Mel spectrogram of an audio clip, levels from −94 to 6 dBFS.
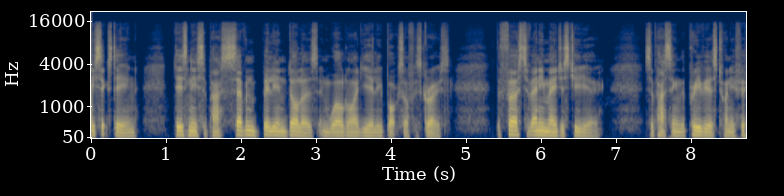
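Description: Nothing stood out on listening to the speech in this recording.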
